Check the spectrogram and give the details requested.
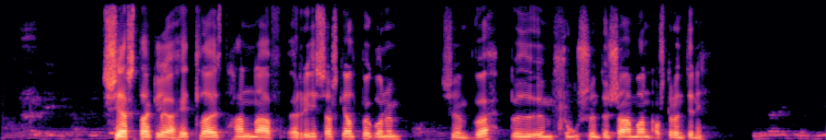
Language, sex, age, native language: Icelandic, male, 30-39, Icelandic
